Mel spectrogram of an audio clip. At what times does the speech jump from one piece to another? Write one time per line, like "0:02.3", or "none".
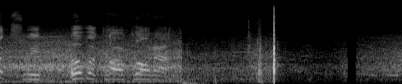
0:01.8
